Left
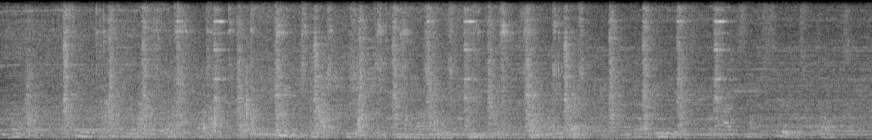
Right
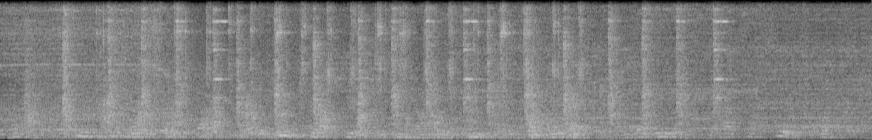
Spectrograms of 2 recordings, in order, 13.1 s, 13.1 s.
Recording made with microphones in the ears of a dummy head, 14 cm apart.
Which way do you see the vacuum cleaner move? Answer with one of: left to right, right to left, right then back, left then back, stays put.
left then back.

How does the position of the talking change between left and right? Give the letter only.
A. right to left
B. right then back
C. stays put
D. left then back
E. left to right
B.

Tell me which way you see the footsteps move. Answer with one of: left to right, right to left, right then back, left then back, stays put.
left then back.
